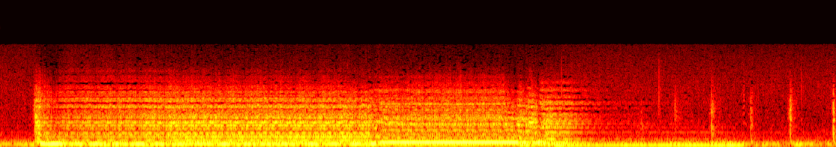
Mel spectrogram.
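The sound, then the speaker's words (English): Heavy truck engines rumble loudly as trucks drive up, holding a deep, steady drone for several seconds before dying away, followed by a few sharp knocks and clunks. “Didn't I hear the trucks drive up?”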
